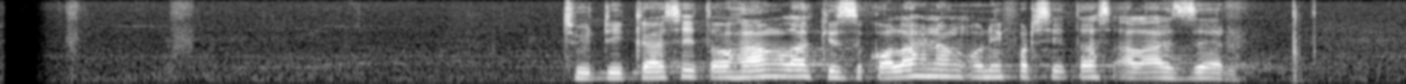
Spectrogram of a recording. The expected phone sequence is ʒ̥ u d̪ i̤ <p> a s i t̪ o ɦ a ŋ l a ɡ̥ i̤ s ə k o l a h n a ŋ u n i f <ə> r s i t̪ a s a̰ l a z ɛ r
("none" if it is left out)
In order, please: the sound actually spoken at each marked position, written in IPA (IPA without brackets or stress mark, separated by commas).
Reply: k, ə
